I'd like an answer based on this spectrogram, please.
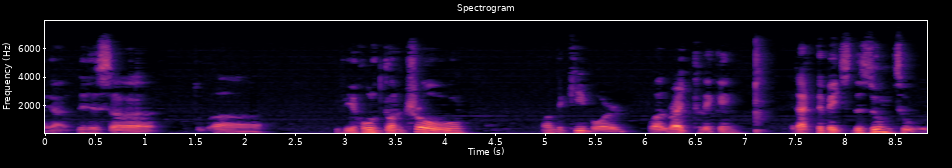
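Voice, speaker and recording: Somewhat breathy and fairly slow, a man speaks at medium pitch with ordinary pitch variation, big swings in loudness and long, frequent pauses. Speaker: music production tutorial maker. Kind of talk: tutorial. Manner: halting, many fillers.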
